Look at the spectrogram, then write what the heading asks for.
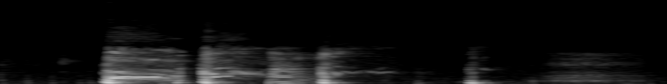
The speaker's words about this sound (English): Sorry about a cough.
